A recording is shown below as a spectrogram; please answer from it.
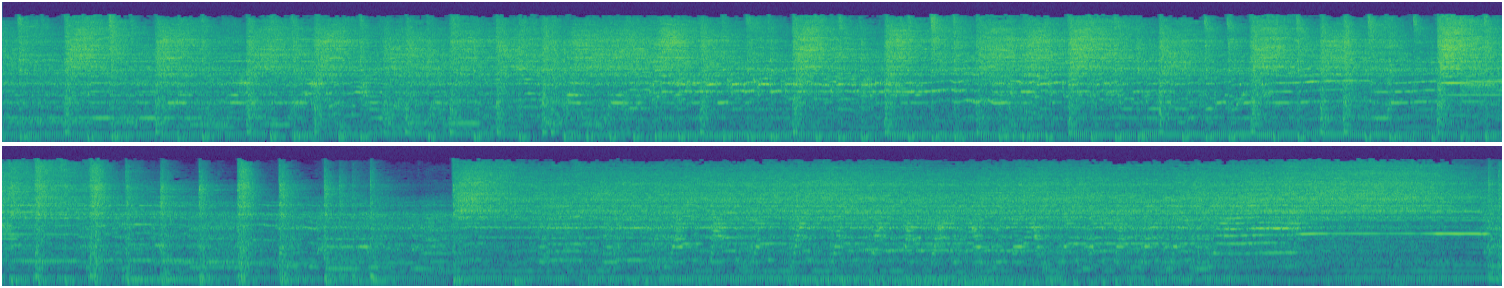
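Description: Live rock band playing an instrumental passage on electric guitars, bass and drum kit. About two-thirds of the way through the cymbals and drum hits stop and the guitars ring on with held notes.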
